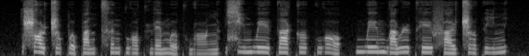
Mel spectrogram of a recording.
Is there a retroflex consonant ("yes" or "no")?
yes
